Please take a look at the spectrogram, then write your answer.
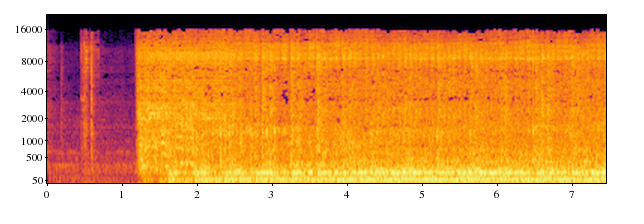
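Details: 1990 Harley Fatboy Evo V-twin after a carburettor clean (clogged jets had stopped it starting): brief crank, catches at once, steady loping idle with no stumbling; healthy.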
